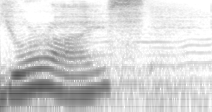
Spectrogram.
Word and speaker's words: your eyes: 好，来看一下发音技巧，我要提的呢就是 your eyes 这个短语了，你的眼睛有连读啊朋友们， your eyes 连读 your eyes。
